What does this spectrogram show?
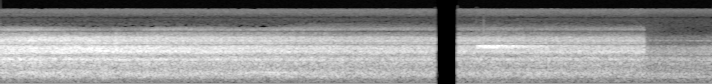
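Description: A diesel multiple unit running past along the platform, heard as a steady hiss that slowly fades. The sound cuts out briefly about four and a half seconds in, then drops sharply in level about two seconds later.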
